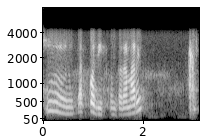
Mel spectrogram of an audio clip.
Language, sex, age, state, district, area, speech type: Telugu, female, 30-45, Telangana, Mancherial, rural, conversation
